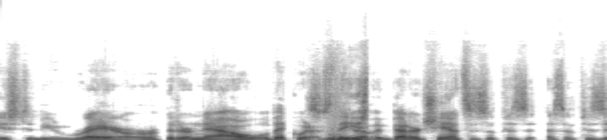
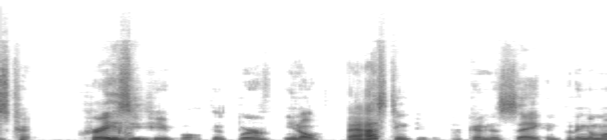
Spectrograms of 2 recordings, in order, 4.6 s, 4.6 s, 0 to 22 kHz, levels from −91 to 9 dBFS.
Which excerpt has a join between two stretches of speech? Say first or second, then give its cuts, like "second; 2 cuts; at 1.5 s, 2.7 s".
first; 2 cuts; at 1.2 s, 2.7 s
